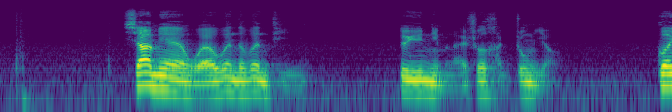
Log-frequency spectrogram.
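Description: A man speaks slowly and calmly up close.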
